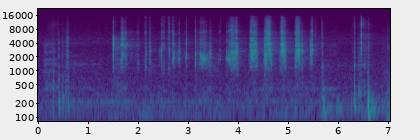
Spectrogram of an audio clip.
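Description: A stack of screw-in 37mm macro close-up filters being handled, their metal rings rubbing and clicking together in a run of short scrapes through the middle, then a couple of clicks near the end as the stack is pushed onto a GoPro Hero 3.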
